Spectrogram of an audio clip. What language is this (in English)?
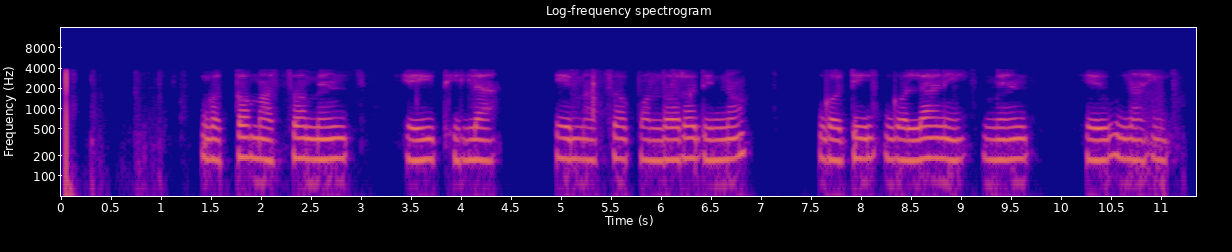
Odia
